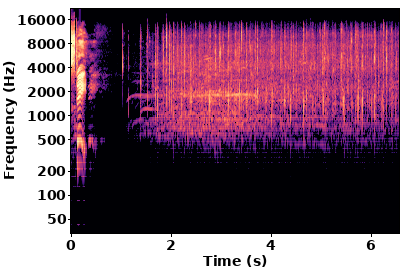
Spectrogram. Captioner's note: audience applauding and cheering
